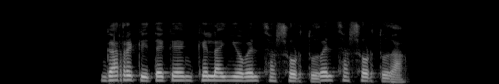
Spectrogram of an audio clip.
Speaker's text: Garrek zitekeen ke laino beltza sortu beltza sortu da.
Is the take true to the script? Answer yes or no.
yes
